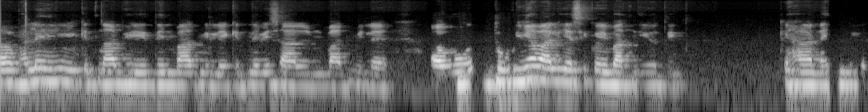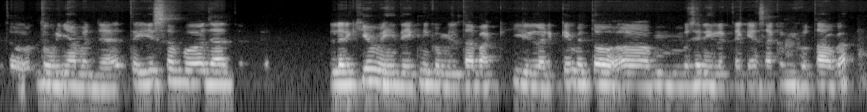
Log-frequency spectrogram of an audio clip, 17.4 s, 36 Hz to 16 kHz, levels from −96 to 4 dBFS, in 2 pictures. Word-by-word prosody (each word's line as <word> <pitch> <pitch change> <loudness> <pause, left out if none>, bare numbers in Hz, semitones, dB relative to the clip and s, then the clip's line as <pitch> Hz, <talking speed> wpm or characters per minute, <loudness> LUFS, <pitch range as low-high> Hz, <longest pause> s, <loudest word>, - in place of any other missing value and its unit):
भले 175 +2 +2
ही 185 -1 -1
कितना 165 -1 0
भी 155 -1 0
दिन 155 0 -2
बाद 150 0 -2
मिले, 145 -1 -6
कितने 150 +1 -9
भी 155 0 -7
साल 145 -2 -3 0.2
बाद 140 0 -4
मिले 150 -4 -8
अ, 130 - -13 0.5
वो 160 +4 +6 0.2
दूरियाँ 185 +4 +6
वाली 195 -2 +5
ऐसी 175 +2 -4
कोई 165 -3 0
बात 150 -1 +3
नहीं 155 0 -14
होती 150 -2 -11 1.0
कि 175 - -5
हाँ, 155 0 +3
नहीं 155 +1 -2
है 155 - -6 0.2
तो 145 -1 -5
दूरियाँ 150 -1 0
बन 140 -1 -5
जाए 130 +8 -3
तो 170 - -5
ये 160 +1 0
सब 180 +2 -1 0.3
ज़्यादातर 160 +4 +2 1.0
लड़कियों 160 +4 +5
में 170 - +3
ही 155 0 +2
देखने 150 +2 -2
को 155 - -1
मिलता 145 0 -2
है 145 - +3
बाकी 150 +3 -4
लड़के 140 +4 -3
में 165 -2 0
तो 160 -1 +6
अ, 150 -1 +1
मुझे 150 0 -3
नहीं 150 -1 -1
लगता 145 0 -7
कि 145 - -8
ऐसा 145 0 -5
कभी 160 0 -3
होता 145 +1 0
होगा। 145 -1 0
155 Hz, 185 wpm, -22 LUFS, 145-165 Hz, 1.0 s, वो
